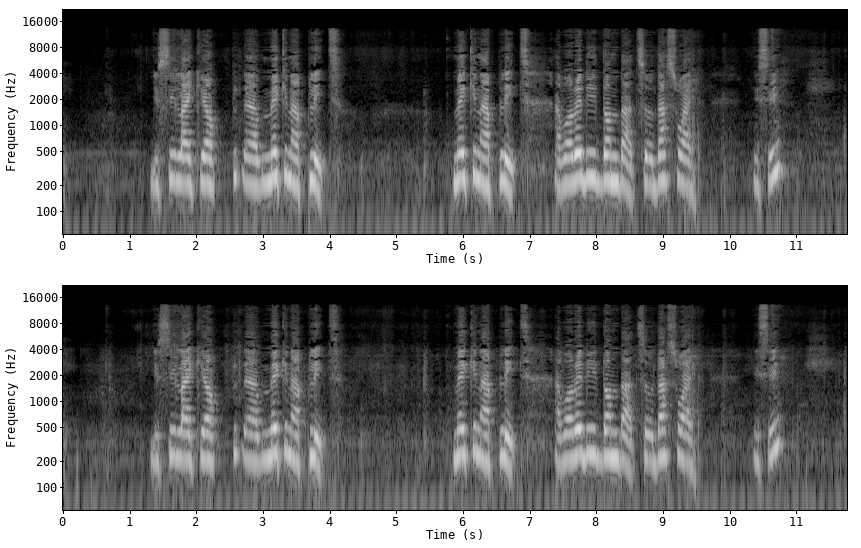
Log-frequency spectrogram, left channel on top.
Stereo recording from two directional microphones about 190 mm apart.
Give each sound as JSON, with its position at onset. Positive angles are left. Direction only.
{"t": 1.3, "sound": "speech", "side_deg": 50}
{"t": 5.9, "sound": "speech", "side_deg": 55}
